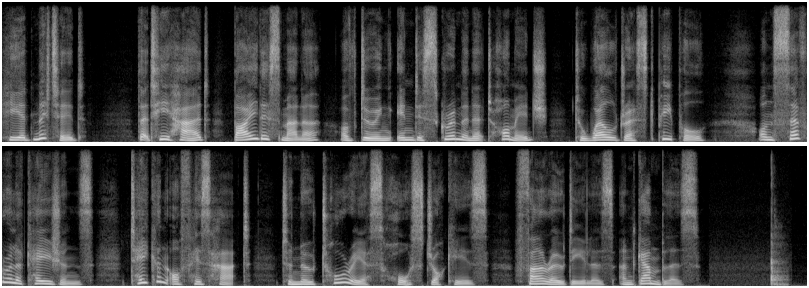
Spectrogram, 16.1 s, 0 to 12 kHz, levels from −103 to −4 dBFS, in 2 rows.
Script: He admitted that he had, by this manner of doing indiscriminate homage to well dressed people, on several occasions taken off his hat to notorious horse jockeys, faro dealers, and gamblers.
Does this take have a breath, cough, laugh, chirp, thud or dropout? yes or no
yes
